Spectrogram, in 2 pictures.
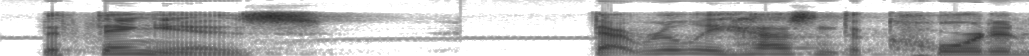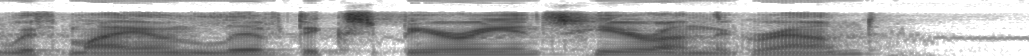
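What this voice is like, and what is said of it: American English accent. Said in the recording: “someone who doesn't sound like they're from around here ... is that a bit of an accent I detect? ... American English”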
